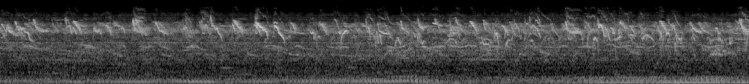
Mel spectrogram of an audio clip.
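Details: Massed ngriwik singing by many white-eyes (dakun, montanus), used to train other birds: busy bright chirping of quick rising and falling notes, packed tightly together, with a faint low hum underneath.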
